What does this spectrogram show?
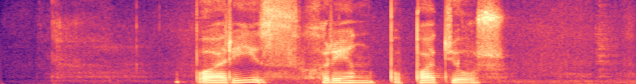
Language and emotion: Russian, sad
